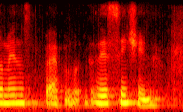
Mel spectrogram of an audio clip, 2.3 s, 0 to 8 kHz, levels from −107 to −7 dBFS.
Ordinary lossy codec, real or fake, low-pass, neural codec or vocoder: Opus, 16 kbps; fake; 7.2 kHz; codec, 16 kHz, 0.9 kbps, LongCat-Audio-Codec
